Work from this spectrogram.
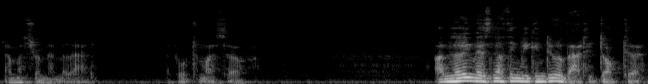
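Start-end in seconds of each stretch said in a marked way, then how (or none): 4.3-6.4 pragmatic. A narrator's reading. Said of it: "Jade said in a way that was so pragmatic".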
